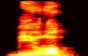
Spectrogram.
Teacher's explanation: را کو پر کر کے پڑھیں گے کیونکہ اس کے اوپر زبر ہے، جب را کے اوپر زبر یا پیش ہو تو اس کو پر کر کے پڑھتے ہیں۔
